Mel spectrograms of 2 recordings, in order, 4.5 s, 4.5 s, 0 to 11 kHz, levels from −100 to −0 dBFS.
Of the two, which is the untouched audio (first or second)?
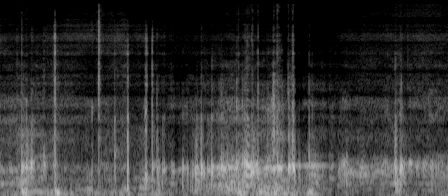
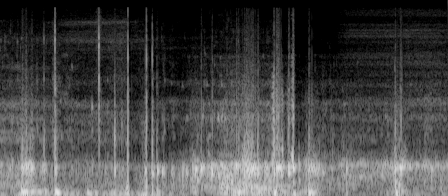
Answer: second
